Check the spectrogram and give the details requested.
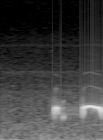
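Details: Spotted dove lure call for provoking other doves to coo; a short soft note followed by one sustained, level, hollow coo with a slight fall at the end.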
